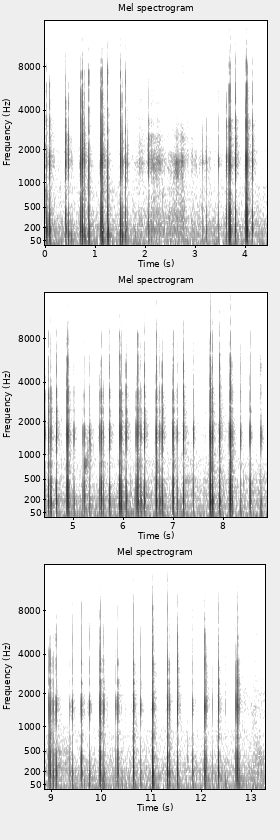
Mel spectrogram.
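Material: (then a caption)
Cardboard. A hardcover book is tapped and scratched with quick, irregular strokes. Dozens of short, dry, broadband clicks ring out with almost no decay, mixed with softer scratchy rustles, all at a quiet level.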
